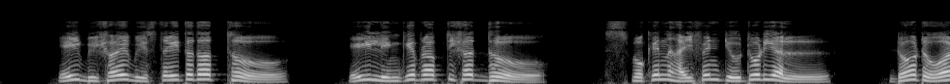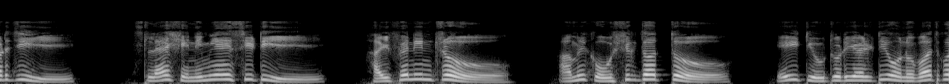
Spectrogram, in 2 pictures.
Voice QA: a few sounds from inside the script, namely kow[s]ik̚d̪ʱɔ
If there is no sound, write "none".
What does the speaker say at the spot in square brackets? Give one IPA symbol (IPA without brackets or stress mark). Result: ʃ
